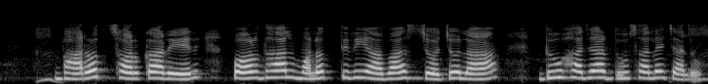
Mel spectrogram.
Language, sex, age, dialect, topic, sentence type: Bengali, female, 18-24, Jharkhandi, banking, statement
